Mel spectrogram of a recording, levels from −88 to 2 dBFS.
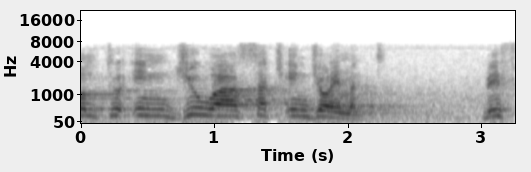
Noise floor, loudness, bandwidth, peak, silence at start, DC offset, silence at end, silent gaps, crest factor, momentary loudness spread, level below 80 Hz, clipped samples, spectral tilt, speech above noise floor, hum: -52 dBFS; -26 LUFS; 7.8 kHz; -8 dBFS; 0 s; under 0.1%; 0 s; none; 18 dB; 14 LU; -60 dBFS; under 0.1%; -5 dB/octave; 26 dB; none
